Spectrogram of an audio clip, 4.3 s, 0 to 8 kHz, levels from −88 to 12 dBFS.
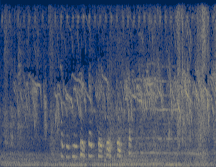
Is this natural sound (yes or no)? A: yes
